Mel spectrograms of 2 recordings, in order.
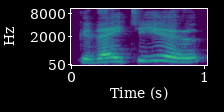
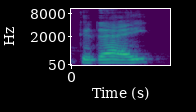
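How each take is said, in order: First: Put-on light playful Australian accent; mock Australian accent. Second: Said in the usual way. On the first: Greeting an Australian viewer back in a light mock Australian accent. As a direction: echo the Aussie greeting back with a grin. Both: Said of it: "I love that accent".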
